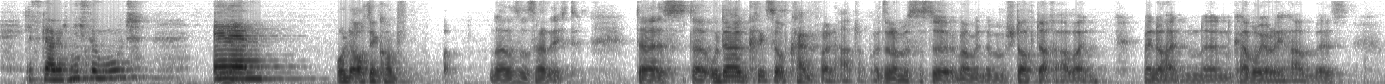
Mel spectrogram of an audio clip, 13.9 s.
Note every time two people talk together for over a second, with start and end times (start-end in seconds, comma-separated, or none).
none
